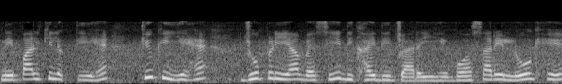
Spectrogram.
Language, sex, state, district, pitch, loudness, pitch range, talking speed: Hindi, female, Uttarakhand, Uttarkashi, 230 Hz, -15 LUFS, 200-255 Hz, 180 wpm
